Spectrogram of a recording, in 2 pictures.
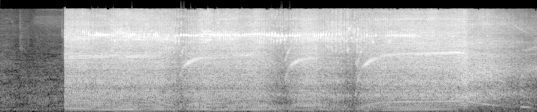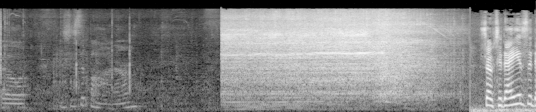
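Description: An electric carving knife whirs loudly while cutting through foam.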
